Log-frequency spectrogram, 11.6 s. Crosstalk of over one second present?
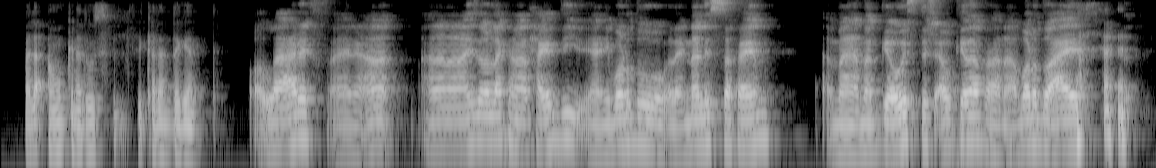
No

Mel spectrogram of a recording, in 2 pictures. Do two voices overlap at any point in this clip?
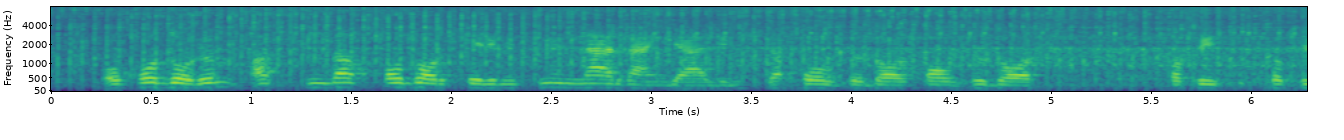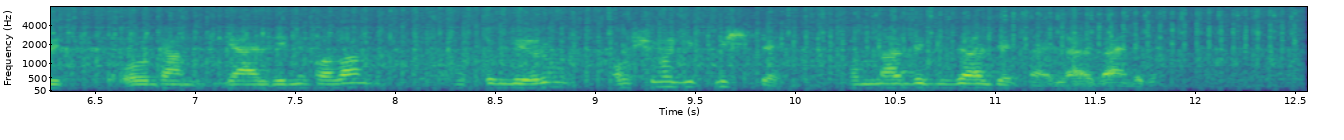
No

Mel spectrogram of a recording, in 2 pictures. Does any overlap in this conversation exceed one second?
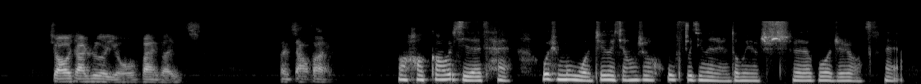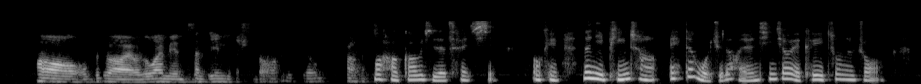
No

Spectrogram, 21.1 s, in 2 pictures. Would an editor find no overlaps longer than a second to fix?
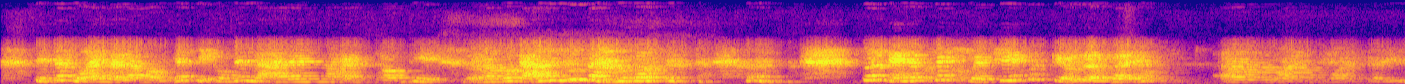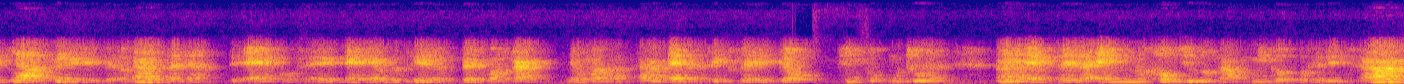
No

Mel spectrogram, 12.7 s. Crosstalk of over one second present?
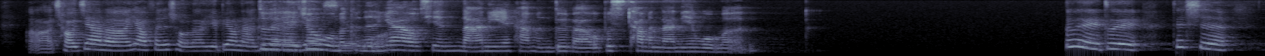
Yes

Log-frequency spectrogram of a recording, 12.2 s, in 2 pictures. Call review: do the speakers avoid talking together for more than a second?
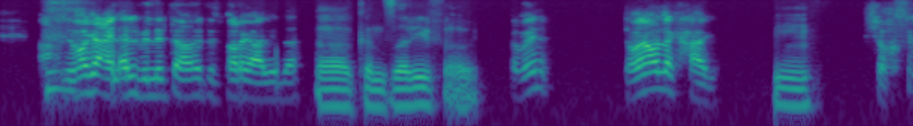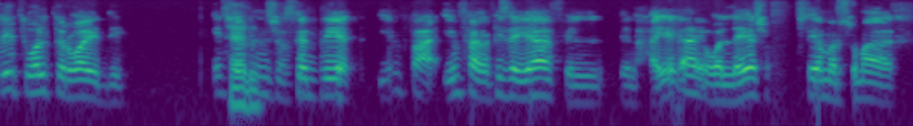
Yes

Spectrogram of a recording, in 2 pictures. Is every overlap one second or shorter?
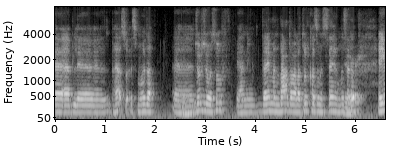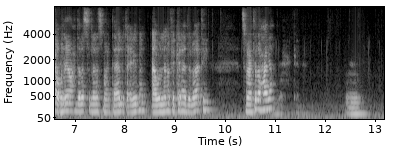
Yes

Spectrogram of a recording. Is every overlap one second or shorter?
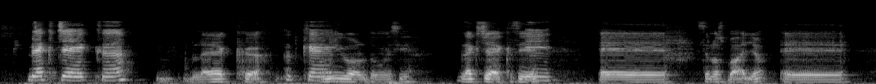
Yes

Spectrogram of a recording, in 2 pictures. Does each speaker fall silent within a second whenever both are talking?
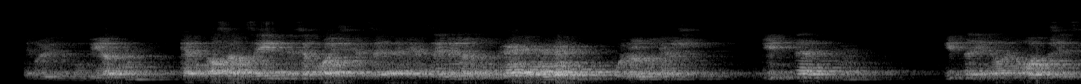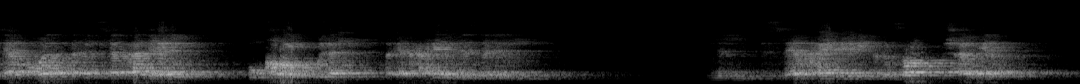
Yes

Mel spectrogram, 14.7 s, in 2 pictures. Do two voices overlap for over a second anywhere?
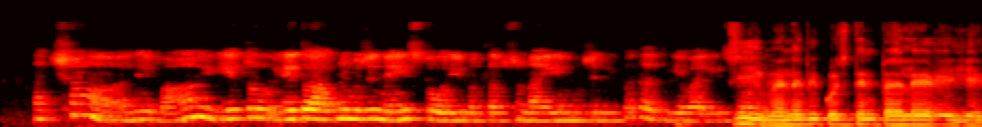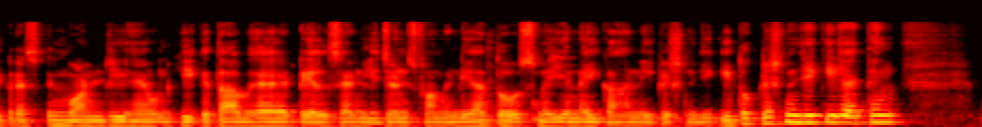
No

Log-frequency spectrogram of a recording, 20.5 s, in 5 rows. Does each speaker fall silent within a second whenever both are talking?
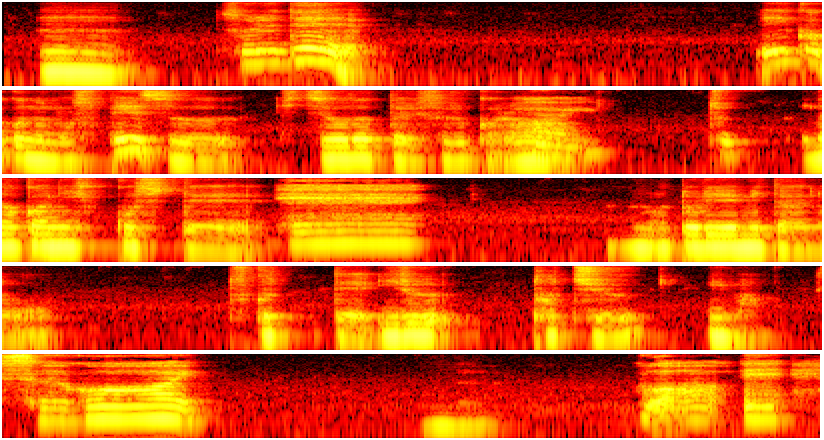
Yes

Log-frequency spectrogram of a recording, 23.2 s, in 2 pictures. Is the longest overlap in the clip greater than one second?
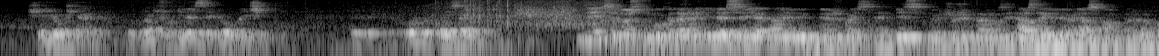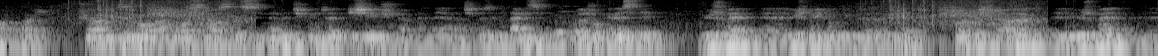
No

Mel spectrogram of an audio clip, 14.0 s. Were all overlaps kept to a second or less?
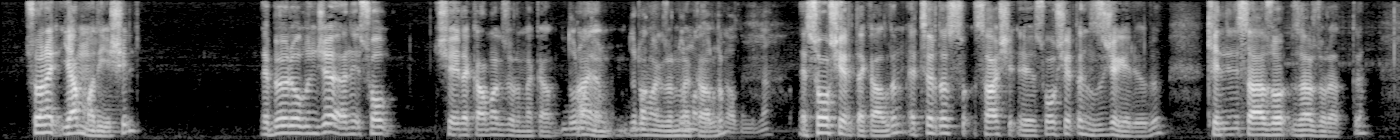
No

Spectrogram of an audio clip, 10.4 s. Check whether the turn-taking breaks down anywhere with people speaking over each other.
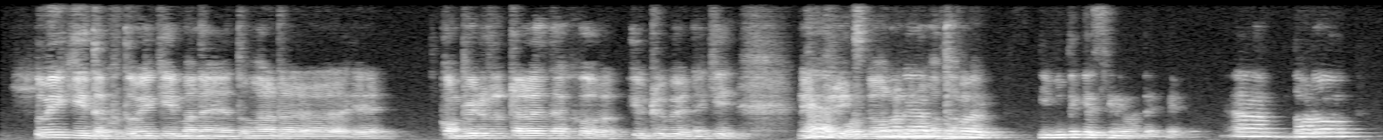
Yes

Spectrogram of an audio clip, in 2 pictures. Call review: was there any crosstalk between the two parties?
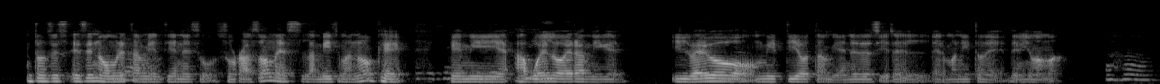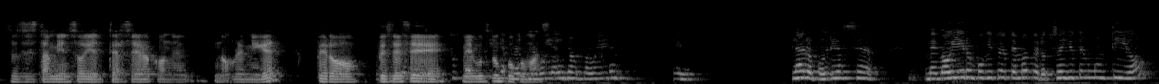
Yes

